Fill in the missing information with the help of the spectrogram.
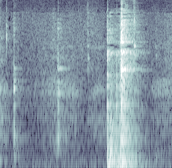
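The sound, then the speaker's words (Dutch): A few faint clinks of crockery, then a short, fairly loud rush of tea being poured into a cup for about half a second before it trails off. No one speaks. “Ik ga nog een theetje inschenken.”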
